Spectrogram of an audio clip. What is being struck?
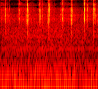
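Plastic paint marker with a mixing bead.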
